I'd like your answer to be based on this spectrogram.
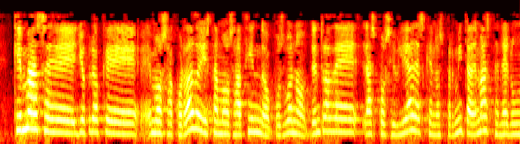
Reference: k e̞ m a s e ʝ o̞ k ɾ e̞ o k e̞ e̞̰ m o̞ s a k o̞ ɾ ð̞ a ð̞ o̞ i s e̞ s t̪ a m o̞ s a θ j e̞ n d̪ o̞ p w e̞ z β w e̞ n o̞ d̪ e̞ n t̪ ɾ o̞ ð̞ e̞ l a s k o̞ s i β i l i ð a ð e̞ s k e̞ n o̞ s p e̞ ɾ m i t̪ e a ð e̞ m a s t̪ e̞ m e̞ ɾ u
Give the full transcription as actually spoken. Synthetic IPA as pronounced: k e̞ m a s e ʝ o̞ k ɾ e̞ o k e̞ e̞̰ m o̞ s a k o̞ ɾ ð̞ a ð̞ o̞ i e̞ s t̪ a m o̞ s a θ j e̞ n d̪ o̞ p w e̞ z β w e̞ n o̞ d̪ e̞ n t̪ ɾ o̞ ð̞ e̞ l a s p o̞ s i β i l i ð a ð e̞ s k e̞ n o̞ s p e̞ ɾ m i t̪ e a ð e̞ m a s t̪ e̞ n e̞ ɾ u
